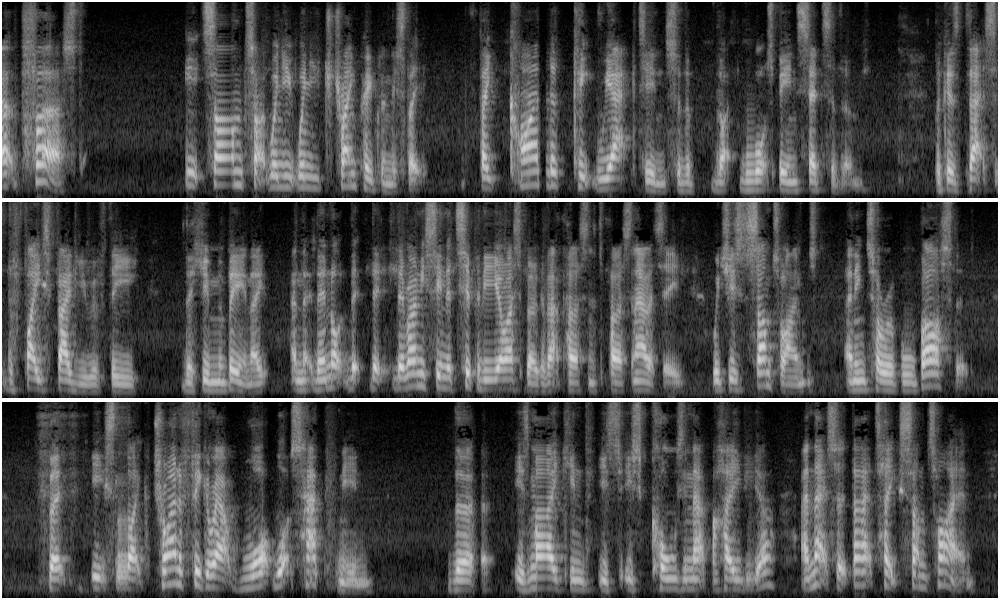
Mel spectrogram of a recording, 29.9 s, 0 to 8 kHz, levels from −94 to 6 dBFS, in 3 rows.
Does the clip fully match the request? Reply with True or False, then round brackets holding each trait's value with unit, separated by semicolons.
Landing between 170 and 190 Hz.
True (185 Hz)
